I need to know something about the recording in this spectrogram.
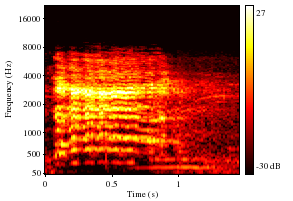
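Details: Castrated male goat aged 14 to 15 months, one of three sold for Bakri Eid on an Indian goat farm; a single strong, nasal, harmonic bleat of nearly a second, followed by a soft low hum.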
